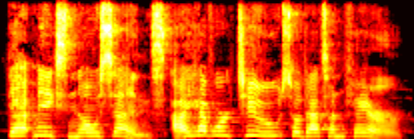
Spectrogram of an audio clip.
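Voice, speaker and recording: A woman's voice: high voice, expressive, takes it slowly, faint music behind. A woman voicing a wronged, outspoken daughter-in-law in a narrated family story, earnest and argumentative. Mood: indignant.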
